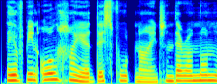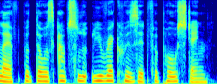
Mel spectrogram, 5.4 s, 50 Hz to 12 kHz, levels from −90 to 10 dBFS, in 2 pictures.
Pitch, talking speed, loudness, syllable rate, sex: 190 Hz, 200 wpm, -17 LUFS, 6.0 syllables/s, female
